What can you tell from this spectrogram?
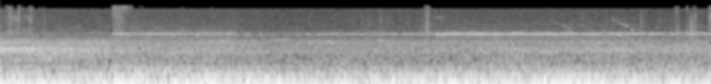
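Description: Outdoor night ambience picked up by a trail camera's microphone: a steady low rumble with a thin continuous high tone, a couple of short rising chirps near the end, and sharp clicks where the clips are joined.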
